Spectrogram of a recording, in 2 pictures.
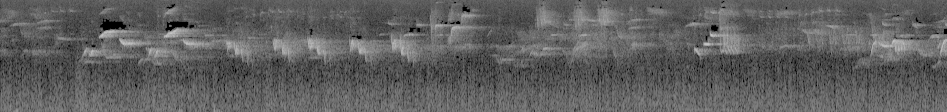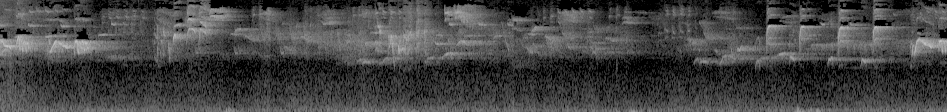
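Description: Small songbirds chirping and singing in quick runs of short calls, over a faint background hiss that falls away about halfway through.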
